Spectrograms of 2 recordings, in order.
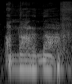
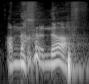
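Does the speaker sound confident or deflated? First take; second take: deflated; confident. First: It is said in a deflated, withdrawn, low-energy way. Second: It is said in a confident, projected, courageous way. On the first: The speaker feels defeated by their own inadequacy. The speaker calls it wrong. "The unhealthy one goes, ... that turning inward, and it's shutting you down, and it's sapping your energy" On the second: The speaker trusts another despite their own inadequacy. The speaker calls it right. "He's going with courage. He's going with chest up. He's going with voice projected"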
